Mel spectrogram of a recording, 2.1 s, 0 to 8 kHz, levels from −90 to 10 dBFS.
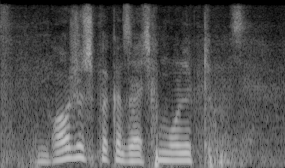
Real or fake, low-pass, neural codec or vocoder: fake; 7.2 kHz; codec, 16 kHz in and 24 kHz out, 0.8 kbps, FocalCodec, streaming, 65536 codes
